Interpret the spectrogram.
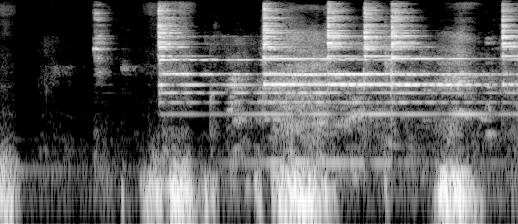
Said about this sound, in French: Une cloche. Une belle cloche, vous pouvez venir regarder, qui est gravée à mon nom, magnifique. Puis je trouve qu'elle fait un bruit magnifique.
